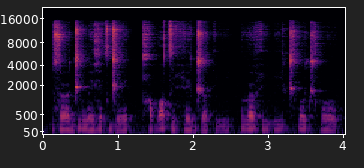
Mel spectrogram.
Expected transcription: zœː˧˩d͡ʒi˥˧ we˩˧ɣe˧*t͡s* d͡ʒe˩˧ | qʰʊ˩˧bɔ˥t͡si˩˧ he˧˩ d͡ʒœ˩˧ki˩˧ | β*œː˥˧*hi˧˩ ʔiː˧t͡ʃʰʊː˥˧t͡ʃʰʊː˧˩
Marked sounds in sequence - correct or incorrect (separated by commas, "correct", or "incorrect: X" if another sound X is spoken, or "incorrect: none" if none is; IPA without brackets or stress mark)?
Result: correct, incorrect: œ˥˧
